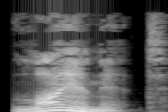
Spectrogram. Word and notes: lionet: British English

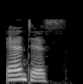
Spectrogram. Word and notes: antis: British English

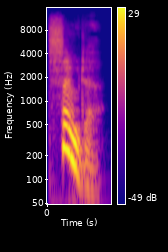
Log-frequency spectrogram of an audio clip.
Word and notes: soda: British English

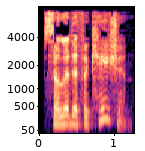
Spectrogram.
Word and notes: solidification: British English

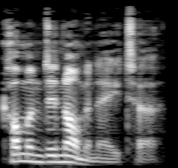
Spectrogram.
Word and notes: common denominator: British English

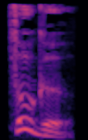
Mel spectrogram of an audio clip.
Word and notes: fugu: British English

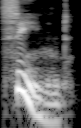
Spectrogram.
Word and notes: seamed: British English

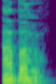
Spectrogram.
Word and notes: abo: British English

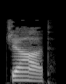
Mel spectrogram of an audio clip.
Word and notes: Jat: British English

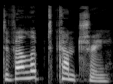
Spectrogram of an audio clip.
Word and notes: developed country: American English

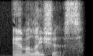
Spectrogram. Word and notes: amylaceous: British English

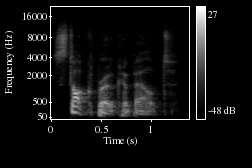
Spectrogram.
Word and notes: stockbroker belt: British English

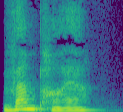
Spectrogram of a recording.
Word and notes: vampire: British English

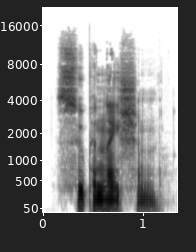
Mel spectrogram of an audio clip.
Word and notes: supination: British English

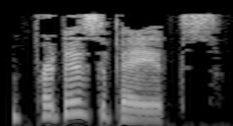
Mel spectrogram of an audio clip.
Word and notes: participates: British English

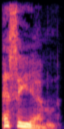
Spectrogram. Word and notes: sen: British English

